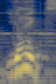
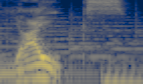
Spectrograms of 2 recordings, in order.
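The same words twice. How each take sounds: First: It sounds frightened and alarmed. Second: It sounds mocking and condescending. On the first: The speaker finds something frightening. "It used to mean, like, that's scary" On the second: The speaker is looking down on someone. "something you say on Twitter to be condescending"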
